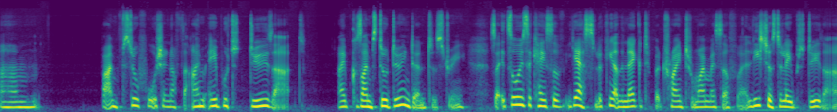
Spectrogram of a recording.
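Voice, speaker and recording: A woman's somewhat breathy, medium-pitched voice at a very fast pace, with fairly even intonation and a very clean recording with a silent background. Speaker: dentist. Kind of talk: interview.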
